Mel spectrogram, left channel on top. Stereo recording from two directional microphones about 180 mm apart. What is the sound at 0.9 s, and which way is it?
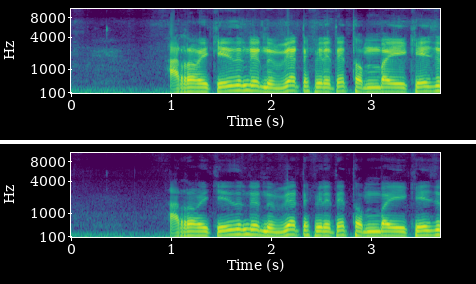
Speech, 25° right (ahead or behind).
